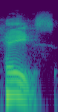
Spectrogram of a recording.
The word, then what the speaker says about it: Heyes: right before we get going here get hay Hayes okay yeah great I can remember that I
